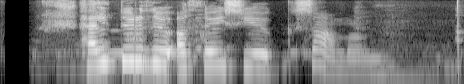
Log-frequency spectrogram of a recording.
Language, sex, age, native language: Icelandic, male, 18-19, Icelandic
